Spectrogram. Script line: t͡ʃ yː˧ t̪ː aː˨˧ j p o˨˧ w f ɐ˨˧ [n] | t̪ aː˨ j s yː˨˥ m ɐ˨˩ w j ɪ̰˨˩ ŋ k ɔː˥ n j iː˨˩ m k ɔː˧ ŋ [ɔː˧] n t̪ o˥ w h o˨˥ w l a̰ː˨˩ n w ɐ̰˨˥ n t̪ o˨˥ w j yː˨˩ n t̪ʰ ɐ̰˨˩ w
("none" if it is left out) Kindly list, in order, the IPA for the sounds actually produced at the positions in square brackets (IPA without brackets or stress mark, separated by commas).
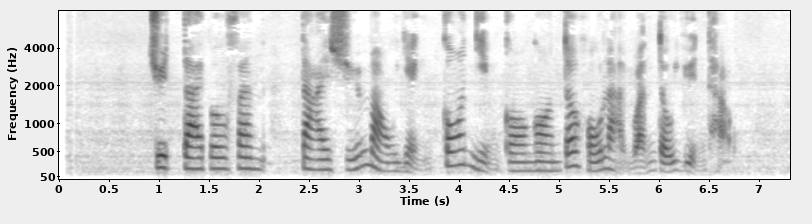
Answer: n, ɔː˧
